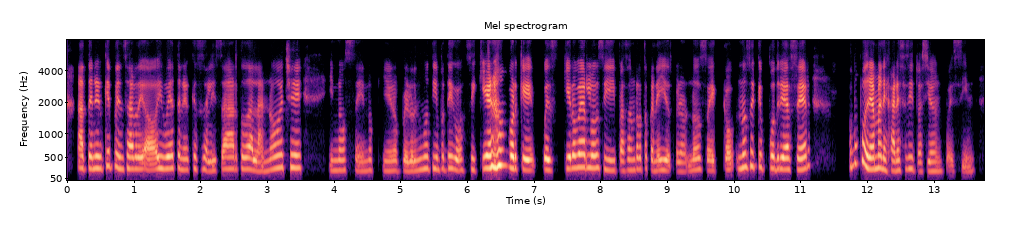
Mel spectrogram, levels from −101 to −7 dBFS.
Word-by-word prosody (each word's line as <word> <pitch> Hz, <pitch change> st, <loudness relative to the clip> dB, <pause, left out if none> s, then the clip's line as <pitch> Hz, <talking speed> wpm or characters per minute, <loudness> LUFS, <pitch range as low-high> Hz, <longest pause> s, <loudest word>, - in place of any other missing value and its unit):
a -, -, +1 dB
tener 255 Hz, 0 st, +1 dB
que 310 Hz, -, -3 dB
pensar 250 Hz, -3 st, 0 dB
de: 245 Hz, 0 st, +1 dB
"Ay 115 Hz, -, +1 dB
voy 255 Hz, 0 st, +3 dB
a 260 Hz, -, 0 dB
tener 230 Hz, -4 st, -5 dB
que 255 Hz, -, -6 dB
socializar 210 Hz, -, -4 dB
toda 245 Hz, -1 st, 0 dB
la 215 Hz, -, -2 dB
noche 270 Hz, +4 st, -2 dB, 0.4 s
y 215 Hz, -, -11 dB
no 220 Hz, 0 st, -5 dB
sé", 215 Hz, -, -13 dB
no 220 Hz, +1 st, -11 dB
quiero 210 Hz, 0 st, -9 dB
pero -, -, -5 dB
al 210 Hz, -, -5 dB
mismo 250 Hz, +3 st, -4 dB
tiempo, 255 Hz, +1 st, -7 dB
te 265 Hz, -, -3 dB
digo, 225 Hz, -3 st, -1 dB
sí 235 Hz, 0 st, -8 dB
quiero, 280 Hz, +7 st, +8 dB
porque, 445 Hz, -, +4 dB
pues, 455 Hz, -2 st, +2 dB
quiero 255 Hz, +1 st, +3 dB
verlos, 275 Hz, -1 st, +2 dB
y 215 Hz, -2 st, -4 dB
pasar 215 Hz, +1 st, -6 dB
un 225 Hz, -, -10 dB
rato 245 Hz, +1 st, -6 dB
con 215 Hz, -2 st, -6 dB
ellos, 220 Hz, 0 st, -1 dB
pero, 195 Hz, -1 st, -9 dB
no 230 Hz, +1 st, -5 dB
sé, 105 Hz, -, -6 dB
co 120 Hz, 0 st, -3 dB
no 270 Hz, +3 st, -1 dB
sé 305 Hz, -1 st, -3 dB
qué 280 Hz, -2 st, -7 dB
podría 245 Hz, -2 st, +2 dB
hacer. 240 Hz, +4 st, +1 dB, 0.6 s
¿Cómo 365 Hz, +5 st, -6 dB
podría 260 Hz, -12 st, +6 dB
manejar 220 Hz, -6 st, +1 dB
esa 230 Hz, +3 st, -7 dB
situación? 200 Hz, -3 st, -8 dB
Pues -, -, -15 dB
sin -, -, -17 dB
245 Hz, 230 wpm, -23 LUFS, 220-265 Hz, 0.6 s, quiero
